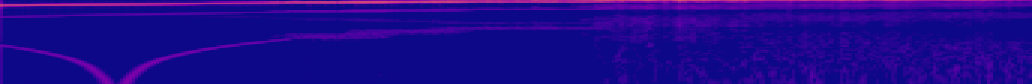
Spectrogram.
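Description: Pure electronic tones sweep down and up in pitch, then high steady tones with faint hiss: hearing test tones used to screen for hearing loss.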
